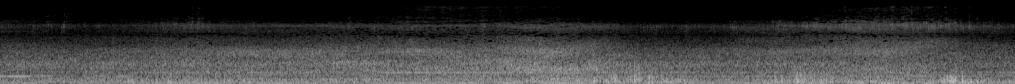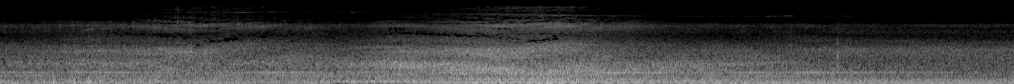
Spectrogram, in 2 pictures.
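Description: Steady city road traffic, with passing vehicles swelling louder a few times.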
